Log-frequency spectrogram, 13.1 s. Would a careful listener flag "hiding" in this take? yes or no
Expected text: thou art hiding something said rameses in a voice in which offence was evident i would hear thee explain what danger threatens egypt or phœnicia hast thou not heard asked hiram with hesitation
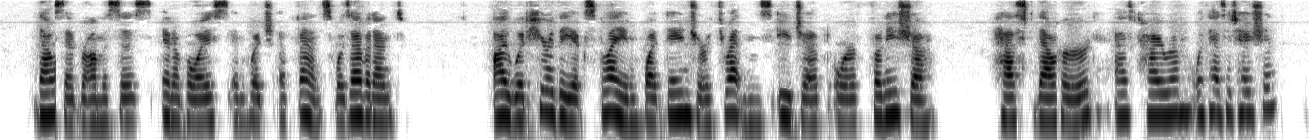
yes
